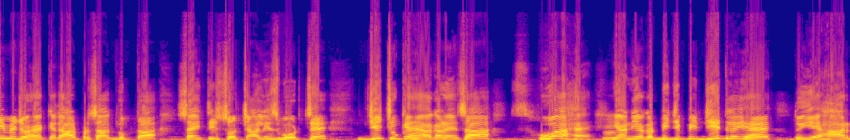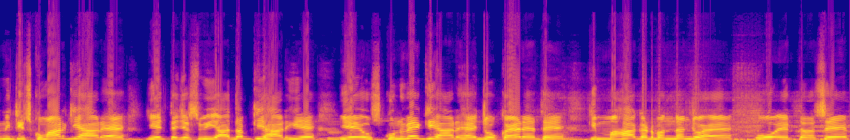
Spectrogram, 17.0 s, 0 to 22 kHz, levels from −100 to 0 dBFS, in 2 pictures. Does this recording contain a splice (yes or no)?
no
